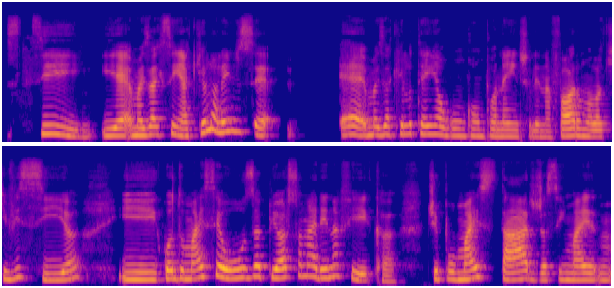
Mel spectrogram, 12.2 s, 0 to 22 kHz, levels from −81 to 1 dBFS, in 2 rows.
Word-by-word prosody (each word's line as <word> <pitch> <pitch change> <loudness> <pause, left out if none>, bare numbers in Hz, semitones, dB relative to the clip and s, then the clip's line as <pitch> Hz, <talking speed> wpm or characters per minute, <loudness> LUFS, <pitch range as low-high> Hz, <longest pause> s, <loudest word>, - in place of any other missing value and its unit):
Sim, 225 -9 -4
e 205 +1 0
é 215 +1 +4
mas 215 0 +2
assim 230 0 -1
aquilo 195 - 0
além 320 -1 +1
de 325 - -5
ser 220 -9 -4 0.6
é, 235 -1 +2
mas 225 0 -2
aquilo 245 +2 -3
tem 245 -2 -2
algum 205 -3 -3
componente 190 -2 -5
ali 175 - -4
na 170 -1 -8
fórmula 195 0 +2
que 185 +4 -5
vicia 225 -1 -3 0.4
e 210 -1 +2
quanto 235 0 +3
mais 265 +6 +1
você 290 0 +4
usa 260 +3 +5
pior 260 -3 +4
a - - +2
sua 275 +3 -7
narina 285 -1 +1
fica. 180 - -5 0.3
Tipo 225 -1 -2
mais 265 +6 +2
tarde, 210 -3 +3
assim, 195 +2 -4
mais 195 -1 +1
220 Hz, 170 wpm, -25 LUFS, 200-260 Hz, 0.6 s, usa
